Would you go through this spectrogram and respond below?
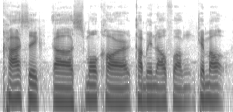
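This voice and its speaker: Halting middle-aged man from Taiwan. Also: lowish voice, level tone, smooth. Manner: halting, many restarts and fillers. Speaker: interviewed innovation lab director. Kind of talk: conversational interview answers.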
